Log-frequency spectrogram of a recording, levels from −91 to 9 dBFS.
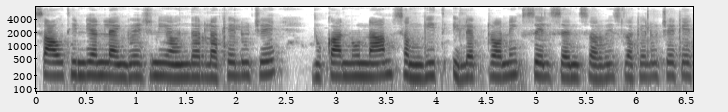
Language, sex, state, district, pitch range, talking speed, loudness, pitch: Gujarati, female, Maharashtra, Mumbai Suburban, 185-205 Hz, 155 wpm, -17 LUFS, 195 Hz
